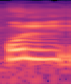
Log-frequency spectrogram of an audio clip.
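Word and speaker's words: قل: কুল ইয়া আইয়ুহাল কাফিরুন। কুল জিহ্বার গোড়া থেকে উচ্চারণ করতে হবে, কুল যেন হয় না।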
